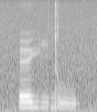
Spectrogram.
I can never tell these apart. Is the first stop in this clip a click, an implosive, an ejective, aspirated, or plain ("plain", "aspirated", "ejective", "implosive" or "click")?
plain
